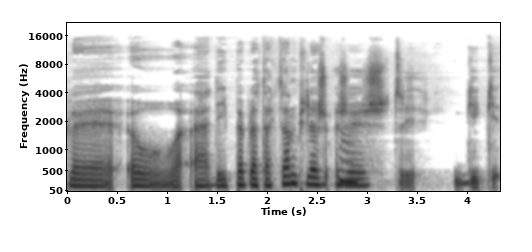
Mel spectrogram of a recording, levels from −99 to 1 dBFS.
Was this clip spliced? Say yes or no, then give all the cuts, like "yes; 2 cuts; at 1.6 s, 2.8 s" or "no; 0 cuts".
no; 0 cuts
